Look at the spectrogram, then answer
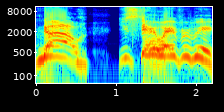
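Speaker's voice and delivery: acted panicked yell. Retelling her own reaction when he offers to come in, retelling a panicked yell. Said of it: "that panic".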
